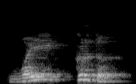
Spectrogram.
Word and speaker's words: Vaikruta: Prakruta Vaikruta. There is a difference in Vikruta and Vaikruta. Each and every examiner will try to make you confused. Vikruta is pathological. Vikruta. This is Vai, V-A-I. Vaikruta is also called as Ahara Sambhavaja Dosha.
